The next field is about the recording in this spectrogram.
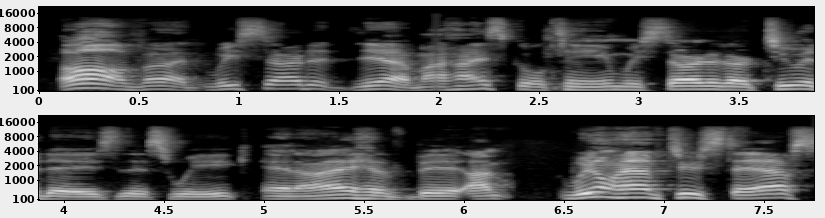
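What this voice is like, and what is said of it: Worn-out coach voice. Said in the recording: “I think my voice sounds a little better than yours. You sound like you have coach voice.”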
